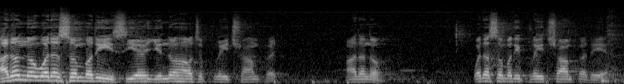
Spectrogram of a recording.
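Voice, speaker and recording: Over noticeable background noise, a man speaks very fast in an animated tone at a medium pitch with ordinary pitch variation, yet takes long, frequent pauses. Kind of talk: sermon, preacher in full flow leading prayer and call-and-response with congregation. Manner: animated, fervent, exhorting the crowd with rousing commands; rhythmic and emphatic, pausing for crowd responses.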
